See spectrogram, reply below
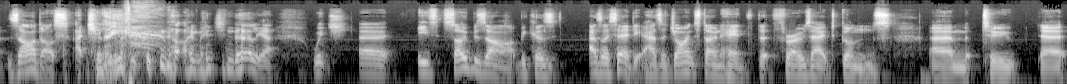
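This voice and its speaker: A man, a podcast guest, rambling in casual chat and laughing often. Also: medium pitch.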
